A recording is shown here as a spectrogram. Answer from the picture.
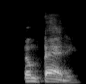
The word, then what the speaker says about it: Tampere: É, eu tô falando certo o nome da cidade? Tampere. Tampere. E, na Finlândia.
